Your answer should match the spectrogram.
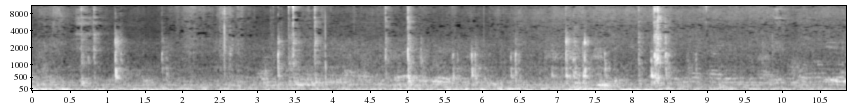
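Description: Allen key unscrewing a small steel set screw from the underside of a chrome lever-handle rose, giving faint, scattered metallic clicks and ticks.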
